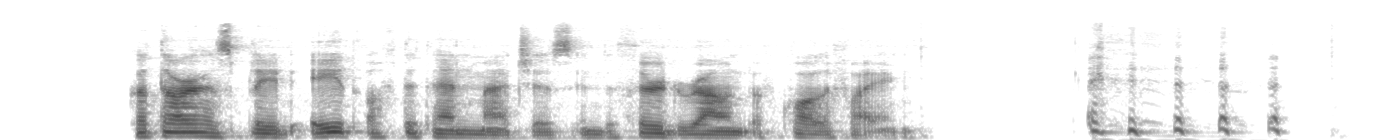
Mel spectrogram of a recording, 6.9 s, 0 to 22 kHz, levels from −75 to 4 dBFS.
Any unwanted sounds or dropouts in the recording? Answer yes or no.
yes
